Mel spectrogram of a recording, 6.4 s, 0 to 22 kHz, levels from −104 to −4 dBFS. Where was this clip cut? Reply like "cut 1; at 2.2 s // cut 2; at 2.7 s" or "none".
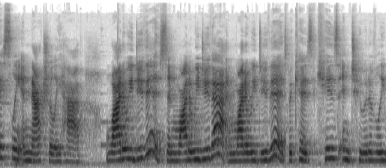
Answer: cut 1; at 4.8 s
